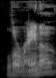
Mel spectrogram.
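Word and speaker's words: Laurana: makes his stand, when Lorena, I always call her Laura, but I know that's her name has more syllables than that.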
